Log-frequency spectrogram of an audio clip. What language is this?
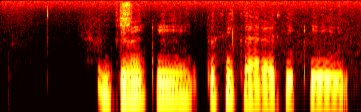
Punjabi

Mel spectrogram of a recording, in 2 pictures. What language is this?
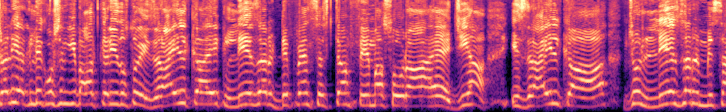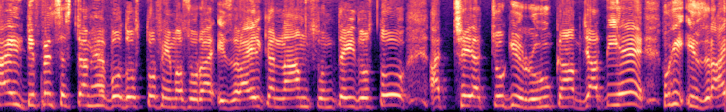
Hindi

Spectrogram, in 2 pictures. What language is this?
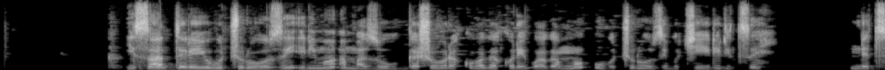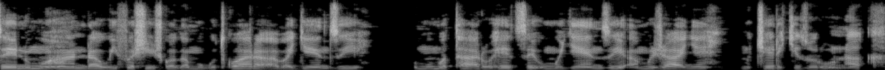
Kinyarwanda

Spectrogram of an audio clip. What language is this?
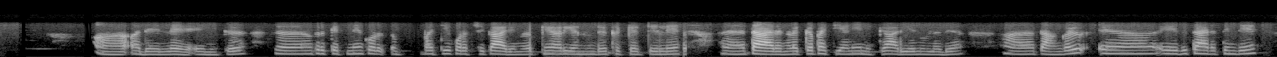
Malayalam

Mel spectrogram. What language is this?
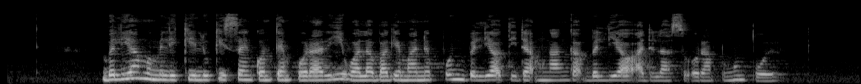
Malay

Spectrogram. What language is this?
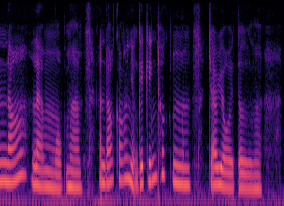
Vietnamese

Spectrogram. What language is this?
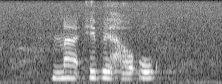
Southern Sotho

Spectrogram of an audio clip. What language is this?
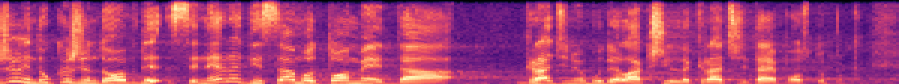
Serbian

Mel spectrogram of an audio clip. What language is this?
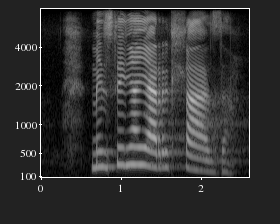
Tsonga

